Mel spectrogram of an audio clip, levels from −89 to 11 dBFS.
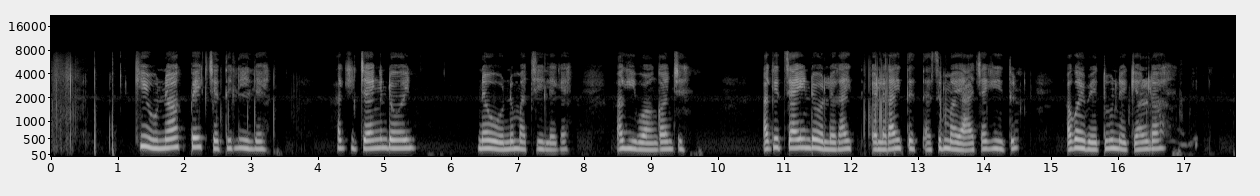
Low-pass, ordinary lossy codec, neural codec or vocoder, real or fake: none; none; none; real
